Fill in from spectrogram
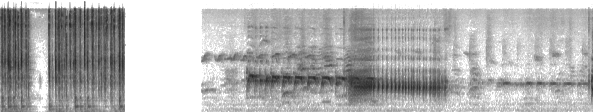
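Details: Zebra dove, a local perkutut in full voice, with manggung and nretek song styles used to lure doves and stir breeding condition; loud broadband bursts open, then a rapid run of clipped notes near one pitch, a rattling trill and a thin sustained note.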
